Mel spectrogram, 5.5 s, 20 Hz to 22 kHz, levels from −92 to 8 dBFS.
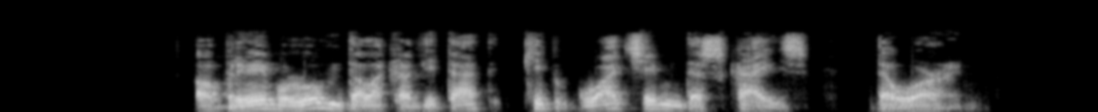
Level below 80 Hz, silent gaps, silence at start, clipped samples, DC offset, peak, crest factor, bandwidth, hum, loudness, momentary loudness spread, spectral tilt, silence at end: -52 dBFS; 2.54-2.61 s, 4.05-4.11 s, 4.19-4.34 s; 1 s; under 0.1%; under 0.1%; -2 dBFS; 16 dB; 7.6 kHz; none; -17 LUFS; 10 LU; -5 dB/octave; 0.7 s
